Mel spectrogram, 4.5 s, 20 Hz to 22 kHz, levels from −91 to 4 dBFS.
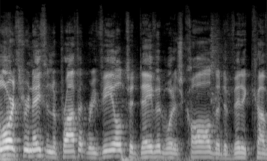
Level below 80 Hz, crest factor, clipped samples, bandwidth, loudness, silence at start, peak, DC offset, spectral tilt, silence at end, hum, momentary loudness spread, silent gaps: -40 dBFS; 18 dB; under 0.1%; 14 kHz; -21 LUFS; 0 s; 0 dBFS; under 0.1%; -5.5 dB/octave; 0 s; none; 9 LU; none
